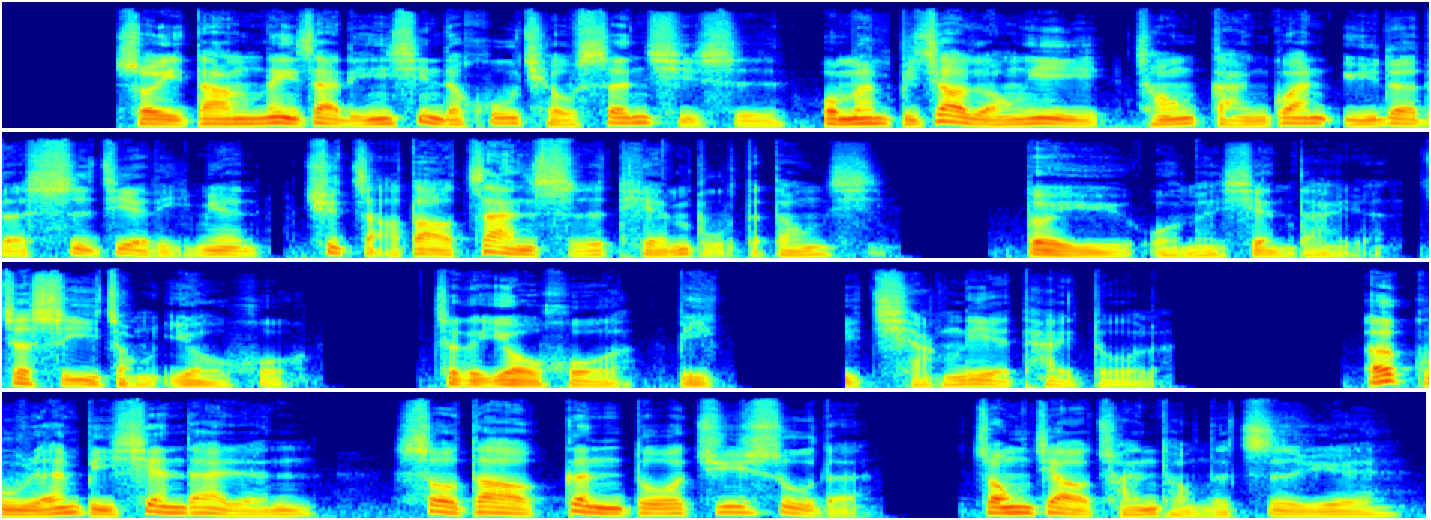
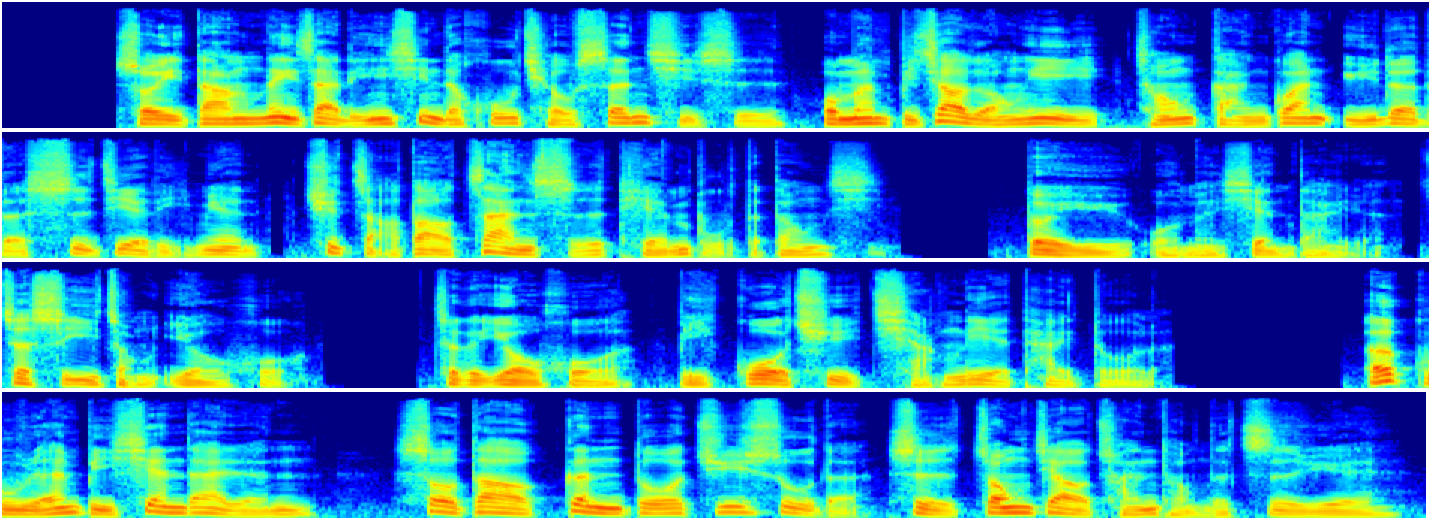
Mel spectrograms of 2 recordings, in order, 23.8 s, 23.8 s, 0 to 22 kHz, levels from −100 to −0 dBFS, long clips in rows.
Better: second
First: audio cutting out; at 15 s and at 22 s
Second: none

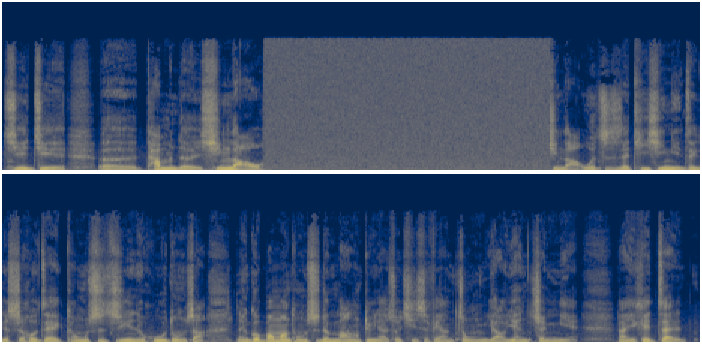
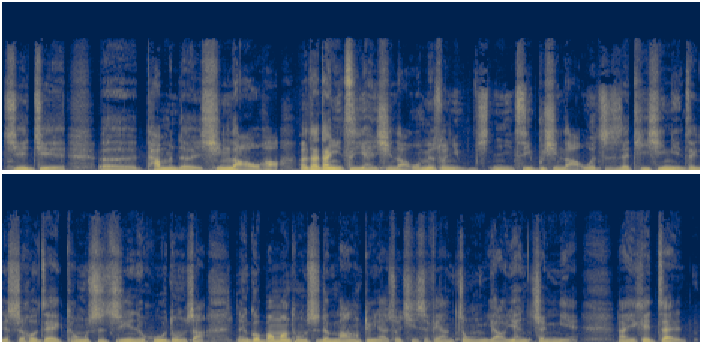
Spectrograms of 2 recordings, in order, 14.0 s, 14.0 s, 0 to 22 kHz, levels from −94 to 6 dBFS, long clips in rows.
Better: second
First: audio cutting out; filled with static; at 2.5 s for 3 s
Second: none

